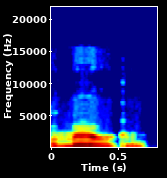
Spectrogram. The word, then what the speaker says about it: American: American is stressed, and it's stressed on the second syllable, American. So the way that you typed it is actually inverted from the stress. It should be lower R, lower U, and then capital ME in American.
